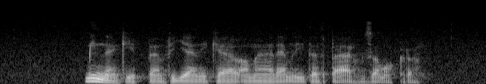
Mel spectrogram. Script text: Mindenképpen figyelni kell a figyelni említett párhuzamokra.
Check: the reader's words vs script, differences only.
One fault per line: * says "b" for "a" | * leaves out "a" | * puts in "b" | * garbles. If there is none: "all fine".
* says "már" for "figyelni"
